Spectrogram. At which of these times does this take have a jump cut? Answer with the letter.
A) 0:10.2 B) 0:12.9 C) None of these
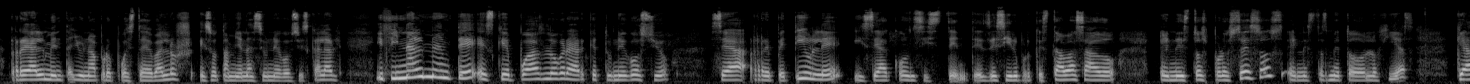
C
